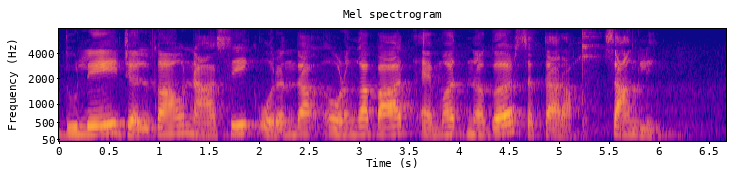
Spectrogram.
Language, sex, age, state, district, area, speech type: Sindhi, female, 45-60, Maharashtra, Mumbai City, urban, spontaneous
